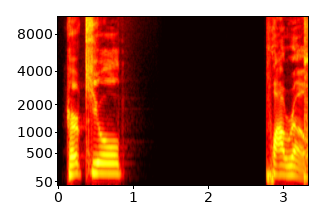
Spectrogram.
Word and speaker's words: Hercule Poirot: Okay, and then we got one saying it's pronounced Hercule Poirot. Yeah. It's Belgian with a French name.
